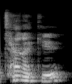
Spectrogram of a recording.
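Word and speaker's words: تنكة: And then they call them tenaka. So the tenaka or tenake is the Amiya pronunciation here. Tenake, this is the Arabizi, how we use it.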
